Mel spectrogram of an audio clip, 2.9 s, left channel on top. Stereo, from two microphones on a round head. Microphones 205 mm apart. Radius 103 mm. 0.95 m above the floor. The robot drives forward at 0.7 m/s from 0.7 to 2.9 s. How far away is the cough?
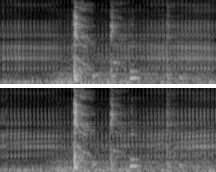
About 0.6 m.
